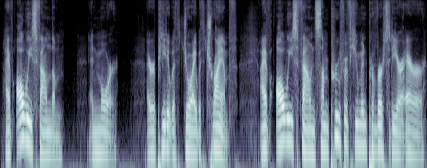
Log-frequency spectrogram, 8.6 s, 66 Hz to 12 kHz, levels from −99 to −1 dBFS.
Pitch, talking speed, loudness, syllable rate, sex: 110 Hz, 160 wpm, -19 LUFS, 4.9 syllables/s, male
